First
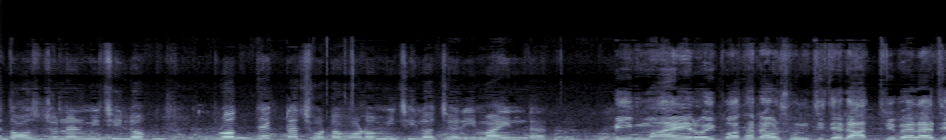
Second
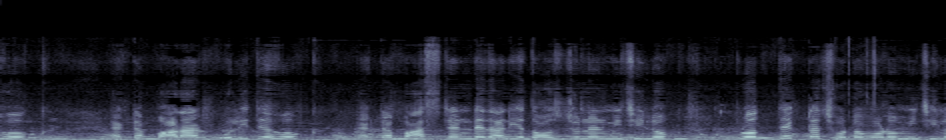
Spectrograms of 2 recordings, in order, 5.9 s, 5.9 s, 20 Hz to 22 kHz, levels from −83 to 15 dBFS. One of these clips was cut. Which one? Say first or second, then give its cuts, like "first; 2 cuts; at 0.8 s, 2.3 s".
first; 1 cut; at 3.9 s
